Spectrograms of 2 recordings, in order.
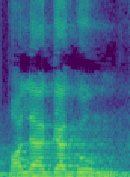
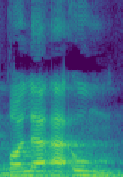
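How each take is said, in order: First: The qaf sound is said as a hard g. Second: The qaf sound is said as a glottal stop. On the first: "ada jadi ga pun ada" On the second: "Qaf jadi kah, cari hamzah pun ada"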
